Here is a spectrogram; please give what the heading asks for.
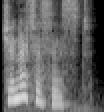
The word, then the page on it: geneticist: British English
